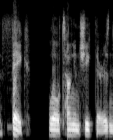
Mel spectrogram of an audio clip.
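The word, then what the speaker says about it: PHEIC: a feat or pronounced fake isn't that interesting public health emergency of international concern is pronounced fake a little tongue-in-cheek there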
